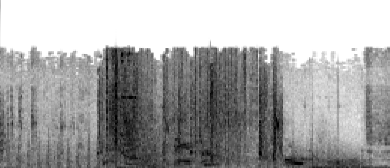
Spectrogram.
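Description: Rifle shots crack loudly at close range.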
